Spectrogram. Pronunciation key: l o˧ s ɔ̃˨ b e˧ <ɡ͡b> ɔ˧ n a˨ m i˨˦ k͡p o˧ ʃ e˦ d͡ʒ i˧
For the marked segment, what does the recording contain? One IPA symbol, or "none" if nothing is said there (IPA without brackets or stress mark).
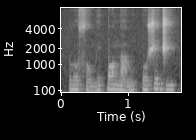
k͡p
